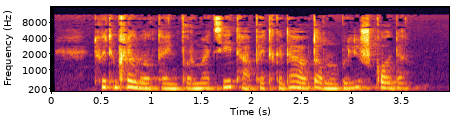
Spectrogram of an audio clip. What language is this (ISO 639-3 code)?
kat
